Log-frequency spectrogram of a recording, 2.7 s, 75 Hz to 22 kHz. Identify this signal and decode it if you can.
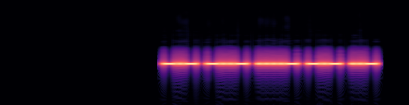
Morse code, heard as a keyed tone, about 50 wpm, 700 Hz. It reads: KX4KU
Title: Call Signs - 50wpm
